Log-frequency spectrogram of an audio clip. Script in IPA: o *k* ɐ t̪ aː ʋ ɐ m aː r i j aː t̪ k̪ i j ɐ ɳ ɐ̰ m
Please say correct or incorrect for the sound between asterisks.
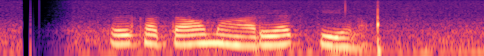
correct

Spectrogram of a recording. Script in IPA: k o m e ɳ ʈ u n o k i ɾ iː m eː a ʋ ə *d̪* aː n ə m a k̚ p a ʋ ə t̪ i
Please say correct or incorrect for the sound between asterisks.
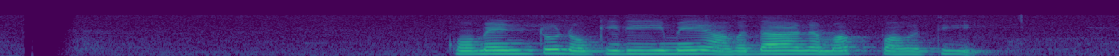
correct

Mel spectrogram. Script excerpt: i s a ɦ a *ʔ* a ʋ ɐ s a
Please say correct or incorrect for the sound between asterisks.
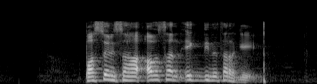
correct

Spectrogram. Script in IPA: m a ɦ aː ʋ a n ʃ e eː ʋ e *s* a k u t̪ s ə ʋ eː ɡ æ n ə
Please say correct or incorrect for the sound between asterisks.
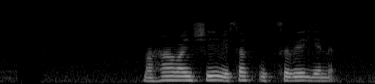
correct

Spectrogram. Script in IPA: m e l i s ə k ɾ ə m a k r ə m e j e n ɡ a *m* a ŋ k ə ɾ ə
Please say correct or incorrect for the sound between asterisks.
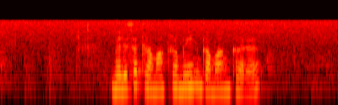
correct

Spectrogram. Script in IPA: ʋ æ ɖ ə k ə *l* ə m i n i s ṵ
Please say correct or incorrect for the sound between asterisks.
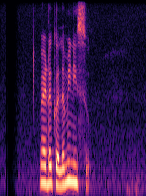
correct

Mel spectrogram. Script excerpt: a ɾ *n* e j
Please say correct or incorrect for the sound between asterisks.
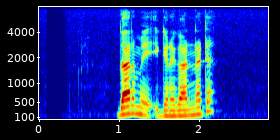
incorrect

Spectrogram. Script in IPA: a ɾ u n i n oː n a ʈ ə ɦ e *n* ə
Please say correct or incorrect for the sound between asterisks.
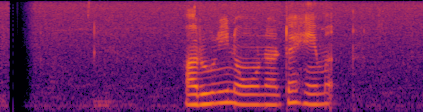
incorrect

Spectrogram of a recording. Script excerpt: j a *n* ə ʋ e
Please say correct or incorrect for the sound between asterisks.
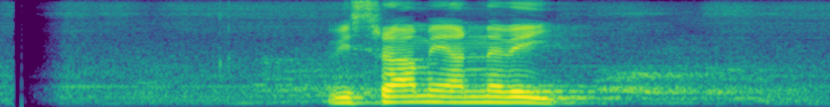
incorrect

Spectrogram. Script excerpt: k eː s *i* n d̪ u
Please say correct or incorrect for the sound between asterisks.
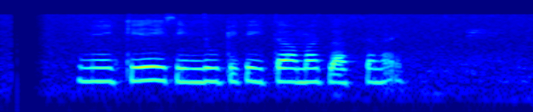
correct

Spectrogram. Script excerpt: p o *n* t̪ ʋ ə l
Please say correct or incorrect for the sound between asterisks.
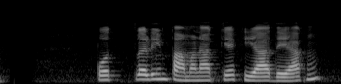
incorrect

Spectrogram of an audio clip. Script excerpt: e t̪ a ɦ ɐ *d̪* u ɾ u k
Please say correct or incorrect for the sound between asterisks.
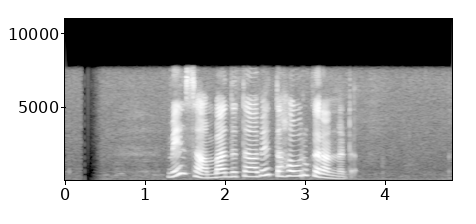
incorrect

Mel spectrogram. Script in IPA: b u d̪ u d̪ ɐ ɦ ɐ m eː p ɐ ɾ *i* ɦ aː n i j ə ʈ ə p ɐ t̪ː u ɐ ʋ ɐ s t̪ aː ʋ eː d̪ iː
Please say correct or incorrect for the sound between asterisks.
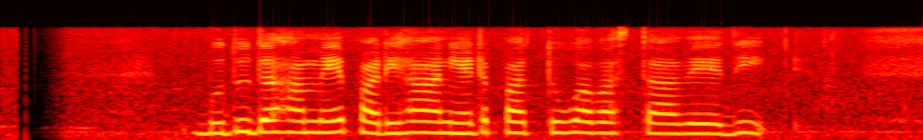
correct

